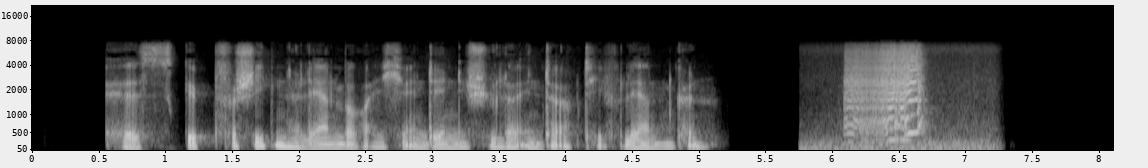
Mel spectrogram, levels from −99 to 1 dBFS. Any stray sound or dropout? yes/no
yes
